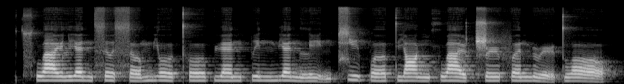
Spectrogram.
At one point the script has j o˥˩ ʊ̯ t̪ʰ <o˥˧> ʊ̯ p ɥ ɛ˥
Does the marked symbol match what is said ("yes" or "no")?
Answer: no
